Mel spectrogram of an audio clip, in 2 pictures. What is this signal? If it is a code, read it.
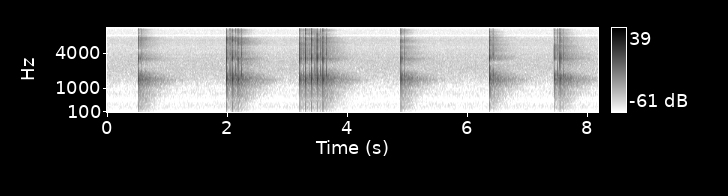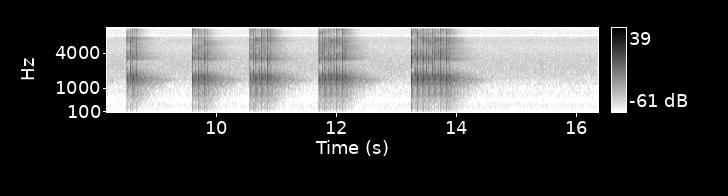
Pulse dialling, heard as clicks on a phone line, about 10 pulses a second. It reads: 1 3 5 1 1 2 2 3 4 5 7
